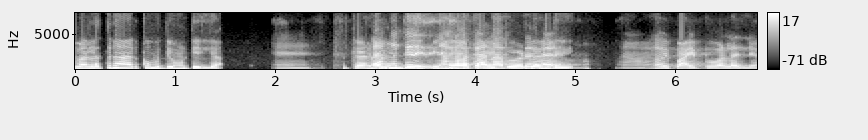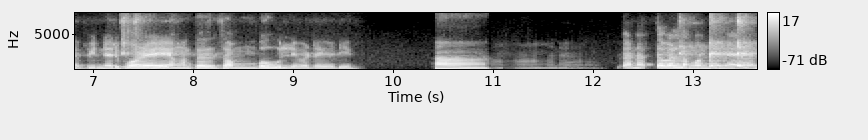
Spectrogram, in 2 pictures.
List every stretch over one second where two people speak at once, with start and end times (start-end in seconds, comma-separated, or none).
2.9-4.8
